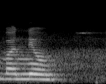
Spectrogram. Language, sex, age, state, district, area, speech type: Sindhi, female, 18-30, Maharashtra, Mumbai Suburban, urban, read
